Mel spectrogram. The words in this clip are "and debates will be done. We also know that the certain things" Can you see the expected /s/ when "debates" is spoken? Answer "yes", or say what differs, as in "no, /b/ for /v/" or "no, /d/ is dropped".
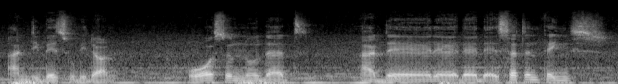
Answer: yes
